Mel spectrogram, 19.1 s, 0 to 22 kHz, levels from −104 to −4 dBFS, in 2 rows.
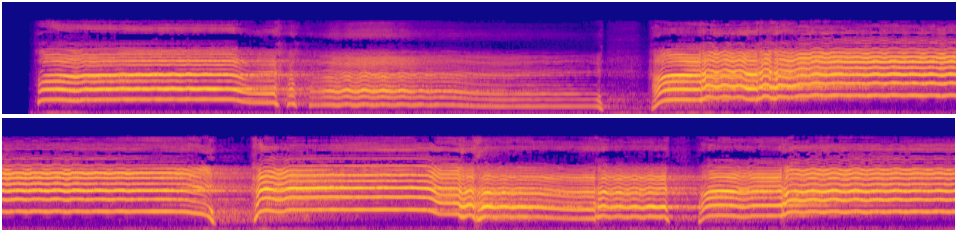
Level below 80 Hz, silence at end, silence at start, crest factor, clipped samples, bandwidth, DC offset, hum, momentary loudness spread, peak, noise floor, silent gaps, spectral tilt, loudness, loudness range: -64 dBFS; 0 s; 0.35 s; 14 dB; under 0.1%; 12 kHz; under 0.1%; none; 14 LU; -4 dBFS; -52 dBFS; none; 0 dB/octave; -16 LUFS; 11 LU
